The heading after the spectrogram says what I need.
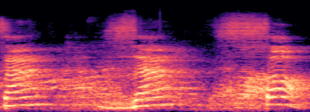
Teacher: Ujung lidah bertemu dengan gusi gigi bagian bawah.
